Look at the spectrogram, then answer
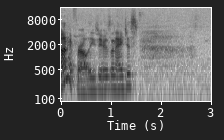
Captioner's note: long sigh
